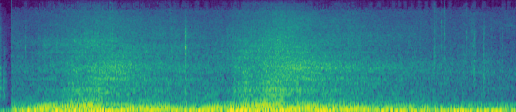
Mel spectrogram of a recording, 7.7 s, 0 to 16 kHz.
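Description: A Ford F150 truck engine runs loud and steady, its pitch rising and falling in repeated revs with a rumbling, whirring tone and no voices.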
